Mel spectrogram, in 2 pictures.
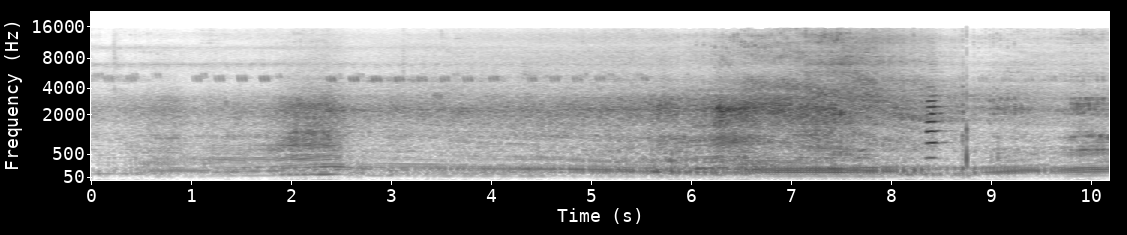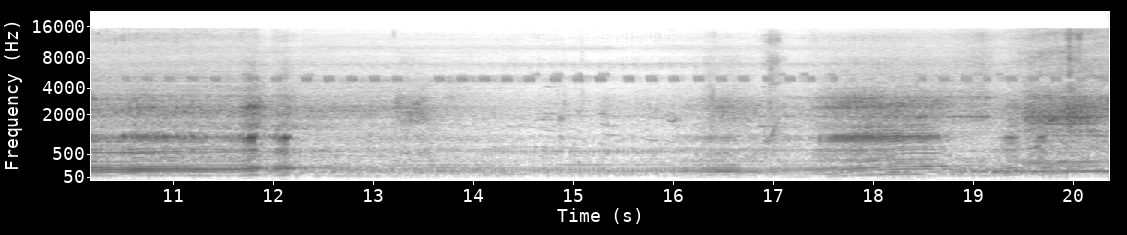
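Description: Vehicles passing along a street, swelling and fading several times, the loudest pass about six to eight seconds in, over a steady pulsing chirp of insects.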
